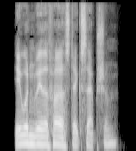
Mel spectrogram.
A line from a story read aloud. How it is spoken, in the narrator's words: Gavin said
